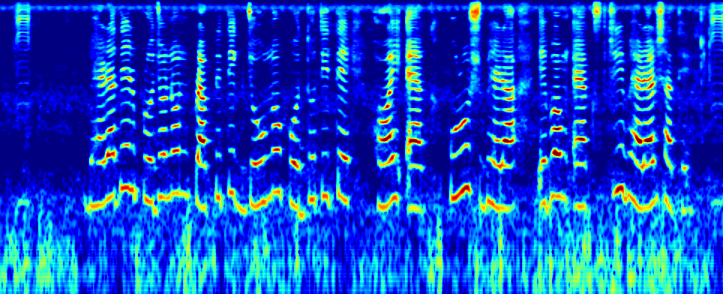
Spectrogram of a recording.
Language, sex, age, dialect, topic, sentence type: Bengali, female, 18-24, Northern/Varendri, agriculture, statement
